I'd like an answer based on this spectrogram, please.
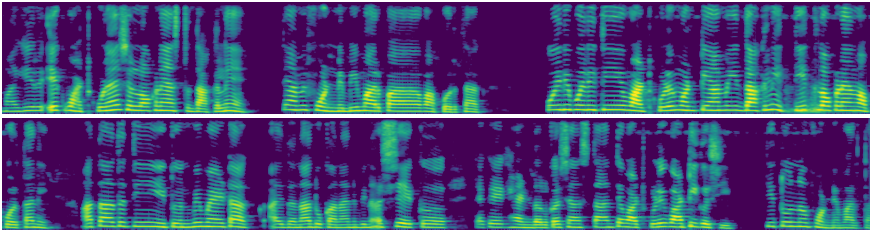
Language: Konkani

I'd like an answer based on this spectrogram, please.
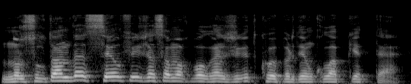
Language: Kazakh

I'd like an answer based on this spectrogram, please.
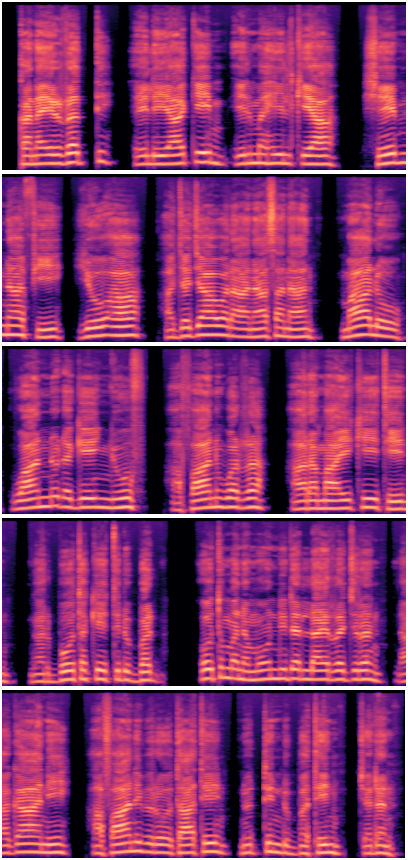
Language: Oromo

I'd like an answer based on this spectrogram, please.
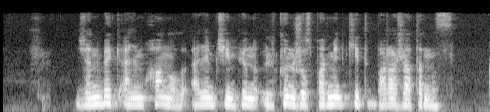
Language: Kazakh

